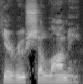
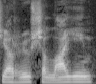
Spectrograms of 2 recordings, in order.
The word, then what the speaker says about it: Yerushalayim: Because it looks like Yerushalami. But the word Jerusalem is pronounced Yerushalayim, even though it looks like Yerushalami. It's an old spelling.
